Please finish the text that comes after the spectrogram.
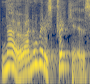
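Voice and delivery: high, slow prim lady voice; high mock woman. Imitating a prim woman explaining to the comic, high.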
